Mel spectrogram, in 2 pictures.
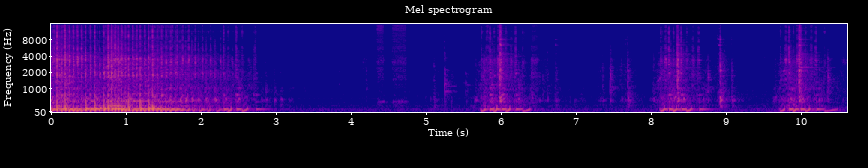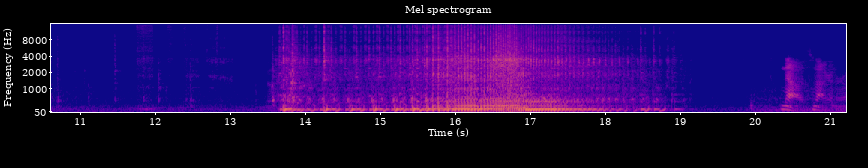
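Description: An old racing kart engine being cranked repeatedly, loud rough bursts of buzzing engine noise separated by pauses, with two longer sputtering runs, and people talking nearby.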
